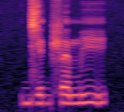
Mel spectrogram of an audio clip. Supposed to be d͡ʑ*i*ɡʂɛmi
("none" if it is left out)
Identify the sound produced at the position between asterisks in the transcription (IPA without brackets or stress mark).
e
